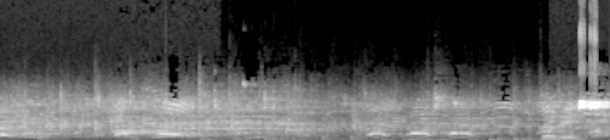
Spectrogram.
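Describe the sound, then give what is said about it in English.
A basketball dribbled on a court during a girls' high school regional quarterfinal game, with repeated bounces amid squeaking sneakers, crowd noise and voices in the background. “And double dribble, Lady Tiger basketball.”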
